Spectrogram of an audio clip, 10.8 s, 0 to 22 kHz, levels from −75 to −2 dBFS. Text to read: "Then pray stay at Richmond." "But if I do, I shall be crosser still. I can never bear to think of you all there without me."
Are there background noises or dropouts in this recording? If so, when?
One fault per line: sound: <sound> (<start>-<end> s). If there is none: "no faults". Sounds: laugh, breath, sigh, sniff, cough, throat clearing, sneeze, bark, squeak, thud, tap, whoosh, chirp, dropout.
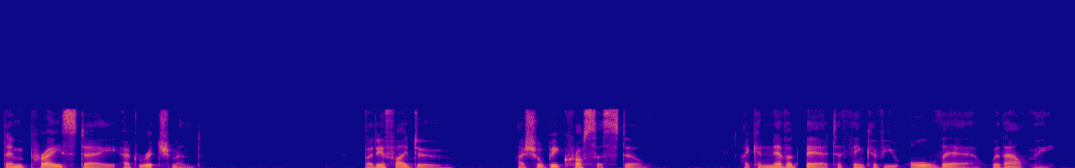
sound: dropout (8.0-8.1 s)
